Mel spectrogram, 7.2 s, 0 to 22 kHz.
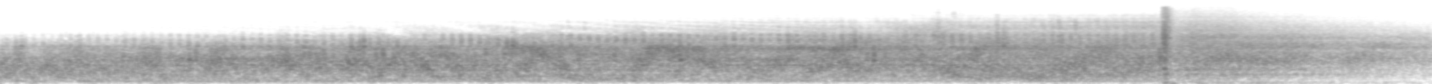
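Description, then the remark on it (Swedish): Steady, hissing static like an old radio, recreating the sound of Sveriges Radio's first broadcast in 1925, with faint crackling and scratching running throughout and one sharp click near the end. No voices. “Så ta och bered er på sprak, skrap, brus och pipiga mansröster, för dagens årtal är...”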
